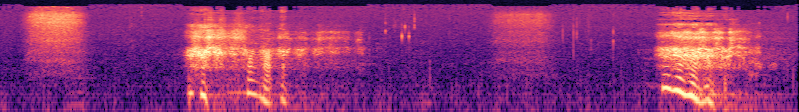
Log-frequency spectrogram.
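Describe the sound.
Slow, relaxing breaths with audible exhalations during a guided session: two cycles of a soft, airy inhale followed by a louder, voiced sighing exhale, quiet overall with pauses between.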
